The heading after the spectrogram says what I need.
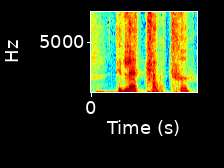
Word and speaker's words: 딜레탕트: 참고로, 발음이 딜레땅트라고 하셨습니까? 딜레탕트. 예.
